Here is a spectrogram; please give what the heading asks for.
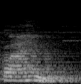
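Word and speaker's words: climb: अगला है हमारा वर्ड क्लाइम लिखे हैं क्लाइम लेकिन पढ़ते हैं क्लाइम इस बी का उच्चारण हम नहीं करते हैं क्लाइम मीस होता है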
